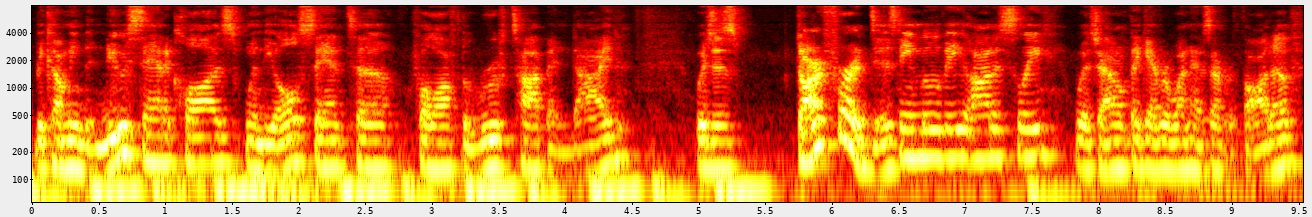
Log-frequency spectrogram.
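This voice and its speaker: Music plays behind a man with a medium pitch. His pitch swings very widely. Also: moderate pace. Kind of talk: casual movie review talk to camera.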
